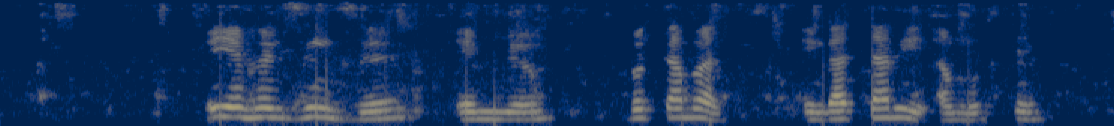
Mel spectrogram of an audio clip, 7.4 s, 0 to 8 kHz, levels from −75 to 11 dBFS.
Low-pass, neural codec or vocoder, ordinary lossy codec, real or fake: 7.2 kHz; none; Opus, 16 kbps; real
